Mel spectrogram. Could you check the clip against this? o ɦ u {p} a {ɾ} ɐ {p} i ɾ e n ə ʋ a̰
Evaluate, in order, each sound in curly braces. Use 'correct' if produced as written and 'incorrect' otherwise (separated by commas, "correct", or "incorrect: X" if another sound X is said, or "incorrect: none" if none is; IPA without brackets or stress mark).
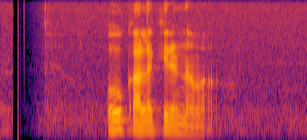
incorrect: k, incorrect: l, incorrect: k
